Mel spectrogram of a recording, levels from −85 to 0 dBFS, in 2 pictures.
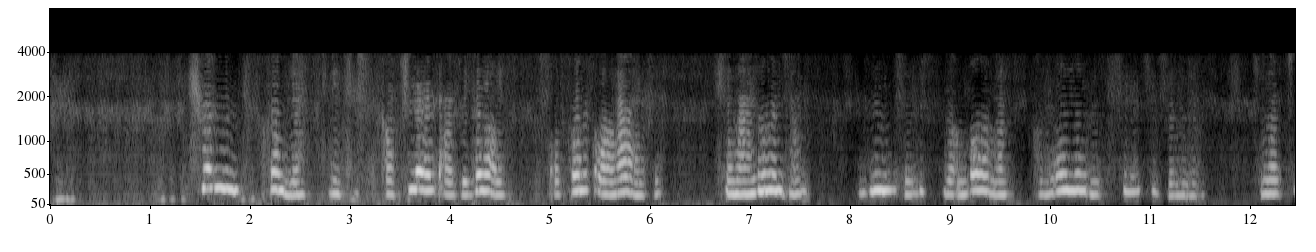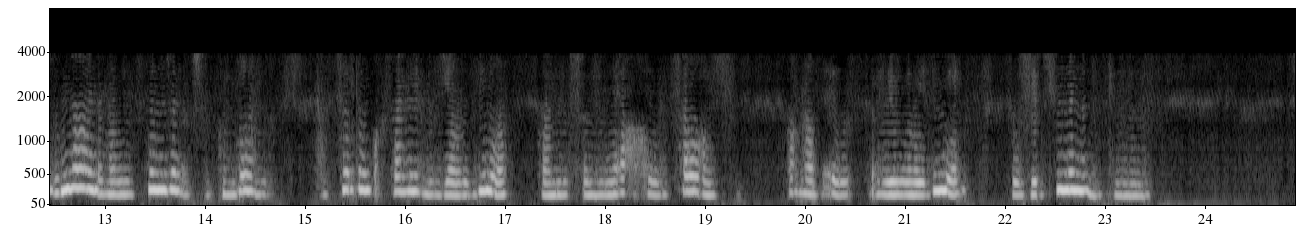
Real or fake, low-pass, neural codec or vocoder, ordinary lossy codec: fake; 7.2 kHz; codec, 16 kHz, 0.5 kbps, FreqCodec, smaller model; AAC, 16 kbps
